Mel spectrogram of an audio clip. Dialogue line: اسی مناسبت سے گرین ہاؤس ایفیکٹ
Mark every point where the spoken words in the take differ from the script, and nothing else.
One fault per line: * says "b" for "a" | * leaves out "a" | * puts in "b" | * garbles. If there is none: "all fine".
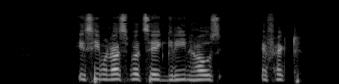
all fine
